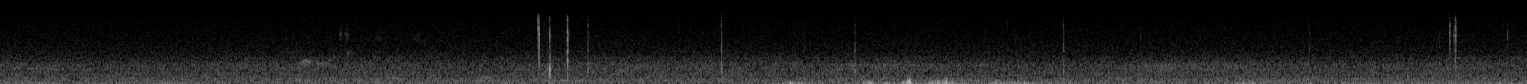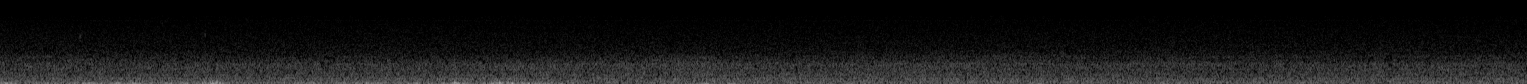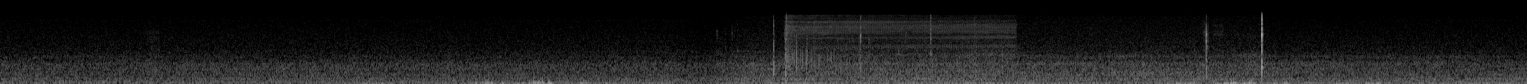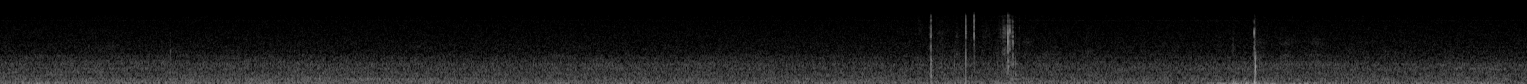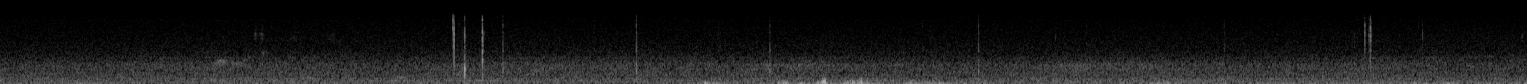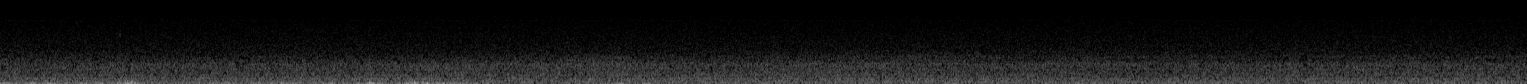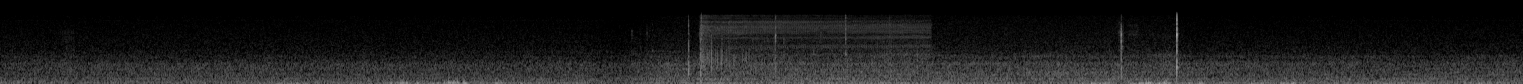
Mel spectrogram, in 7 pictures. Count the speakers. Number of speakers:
0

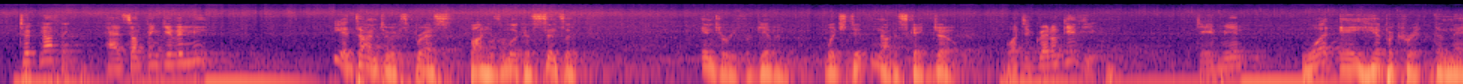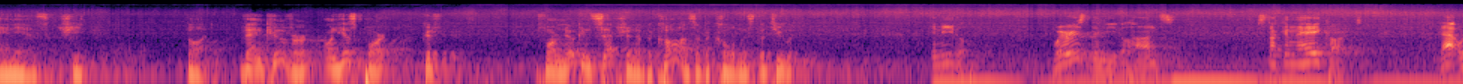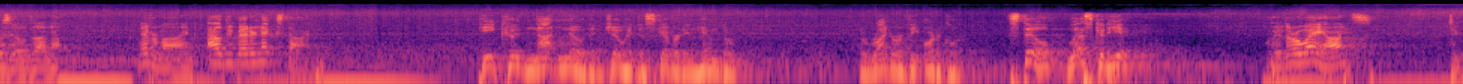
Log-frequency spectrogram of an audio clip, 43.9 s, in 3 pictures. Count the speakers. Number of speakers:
2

